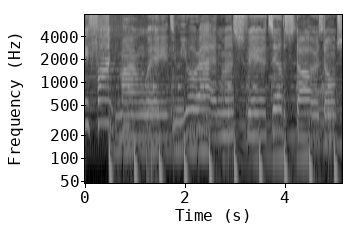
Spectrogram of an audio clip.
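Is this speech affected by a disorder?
No.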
